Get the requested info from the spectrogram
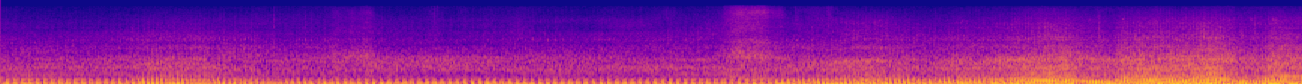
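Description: Motorcycle engine idling with a fast, even pulse, then pulling away about eight seconds in, the engine note rising and changing as it accelerates.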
